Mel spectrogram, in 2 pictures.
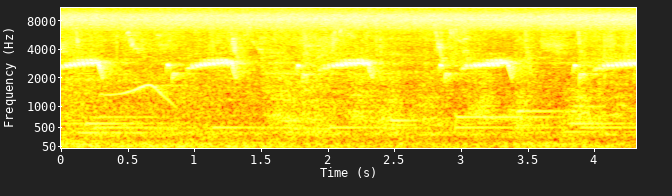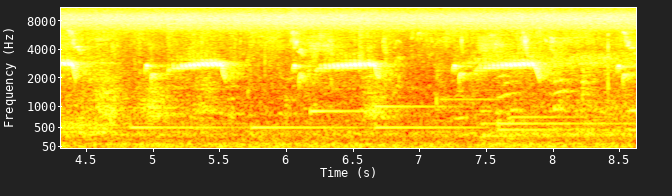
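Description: A bird calling over and over, one short note a little more than once a second, over a steady high insect buzz. Soft background music with held notes plays underneath.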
